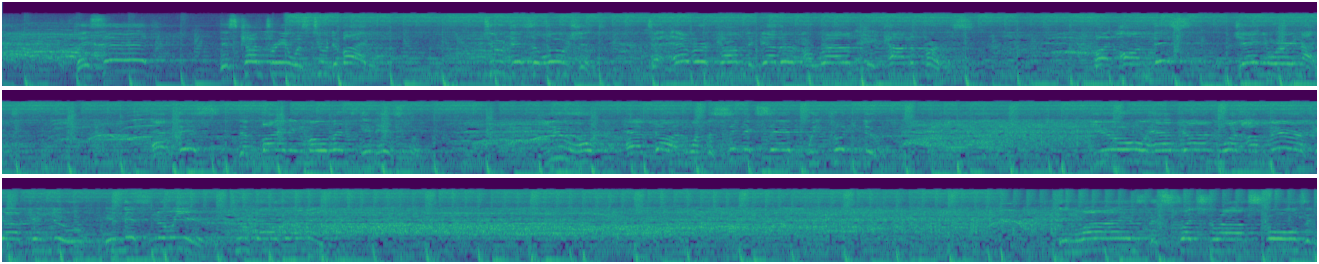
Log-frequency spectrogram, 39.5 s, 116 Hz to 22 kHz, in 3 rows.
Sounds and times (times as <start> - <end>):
Music: 0.0 - 39.4
Male speech, man speaking: 0.8 - 1.6, 2.2 - 3.8, 4.8 - 9.7, 10.9 - 13.4, 14.6 - 17.4, 18.6 - 22.0, 24.0 - 29.6, 36.8 - 39.4
Narration, monologue: 0.8 - 13.6, 14.5 - 17.7, 18.5 - 22.3, 23.5 - 29.8, 36.8 - 39.4.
